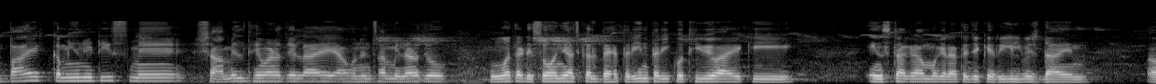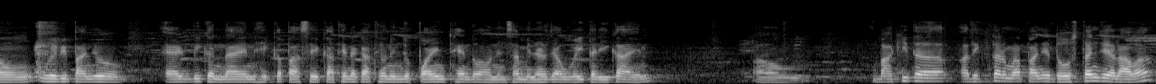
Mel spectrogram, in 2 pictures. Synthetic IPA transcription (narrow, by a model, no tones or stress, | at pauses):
baːɪkkːɐmjuːnɪʈiːzmẽ | ʃaːmɪlt̪ʰiʋəɽ̃d͡ʑeːlaːɪjaɦʊn̤ənɪ̆sãmɪləɽ̃d͡ʑoːɦũːət̪ɐɗɪsoʋə̃ɲeɐd͡ʑkəlbɐɦt̪əɾiːnt̪ɐɾiːkot̪ʰiʋijoaːɦeki | ɪ̃nsʈaːɡɾaːmʋɐɣɛːɾat̪ed͡ʑeːkeɾiːlʋɪd͡ʑʰnd̪aːɦɪnɪ̆ | ɛ̃ũʊɦebɪpɐ̃ɦɪ̃ɲd͡ʑo | ɛːɖbɪkɐ̃nd̪aːɦɪnɪ̆ɦɪkpaːsekaːt̪ʰenɐkaːt̪ʰeɦʊn̤ənɪ̆d͡ʑoːpɔːɪ̃ɳʈ̚tʰĩːn̆d̪oaːeɦʊn̤ənɪ̆sãmɪləɽ̃d͡ʑaːʊɦəit̪ɐɾiːkaːɦɪnɪ̆ | ɛ̃ũ | baːkit̪ɐɐd̪ʱɪkt̪əɾmãpɐ̃ɦɪ̃ɲd͡ʑed̪oːst̪ənɪ̆d͡ʑeːɐlaːʋa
